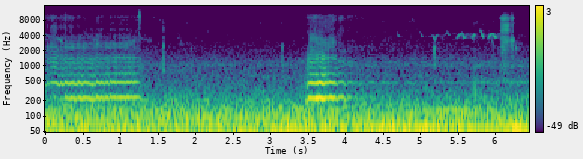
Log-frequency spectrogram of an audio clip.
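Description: Honeybee buzzing in flight close to the microphone: one buzz of just over a second at the start and a shorter one about three and a half seconds in, its pitch wavering slightly.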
